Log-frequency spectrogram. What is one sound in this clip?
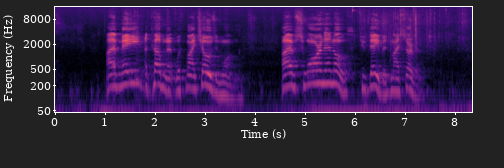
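An elderly man reads aloud calmly through a microphone in an echoing room.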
